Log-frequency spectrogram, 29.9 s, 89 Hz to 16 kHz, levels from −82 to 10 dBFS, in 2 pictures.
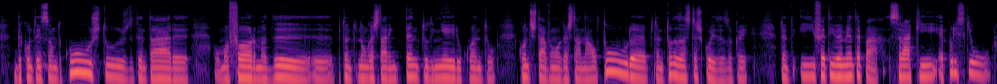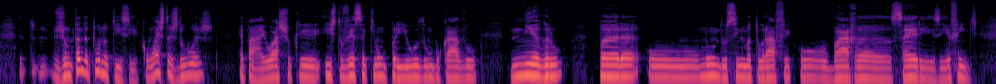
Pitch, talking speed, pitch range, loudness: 135 Hz, 130 wpm, 125-145 Hz, -29 LUFS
